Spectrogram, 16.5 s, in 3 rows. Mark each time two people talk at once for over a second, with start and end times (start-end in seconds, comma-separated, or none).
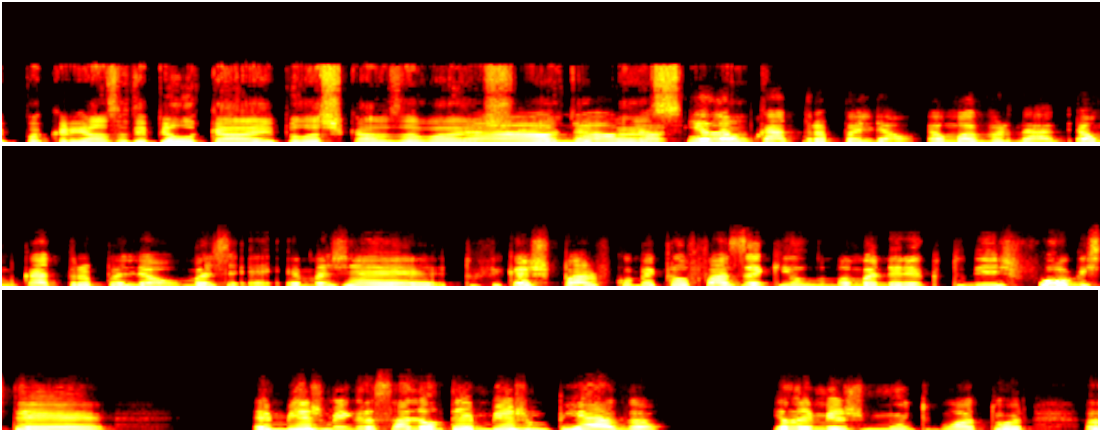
2.2-4.1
